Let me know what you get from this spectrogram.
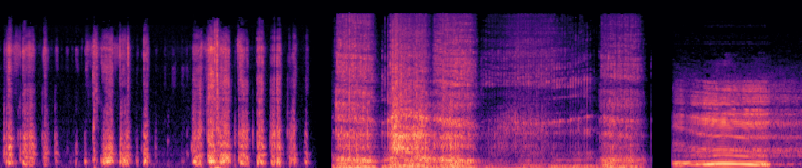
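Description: Animal calls in three parts. First, about five seconds of short, quick sounds from a rabbit. Then a big cat's loud growl lasting about five seconds, and near the end a red deer's low moaning call that rises and falls in pitch.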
